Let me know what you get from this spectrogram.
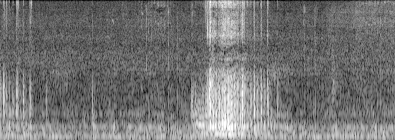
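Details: Shion, a pet cat with an unusually distinctive snore likened to a human child's, breathing in a low, steady rumble that swells into a louder, rougher snort around the middle before settling back down.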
